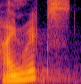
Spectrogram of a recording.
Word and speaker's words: Heinrichs: Do we pronounce the S in the last name, yes, Heinrichs?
